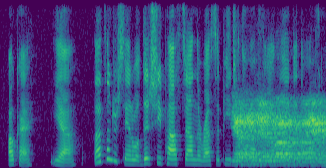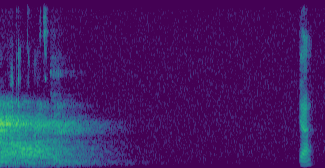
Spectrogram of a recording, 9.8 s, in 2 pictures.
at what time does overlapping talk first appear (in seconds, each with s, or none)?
3.4 s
